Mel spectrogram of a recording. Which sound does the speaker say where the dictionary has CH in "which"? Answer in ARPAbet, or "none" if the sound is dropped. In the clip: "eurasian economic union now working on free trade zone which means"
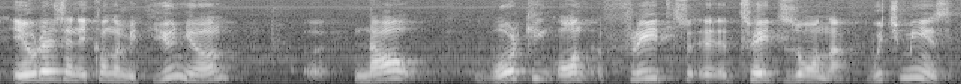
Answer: CH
